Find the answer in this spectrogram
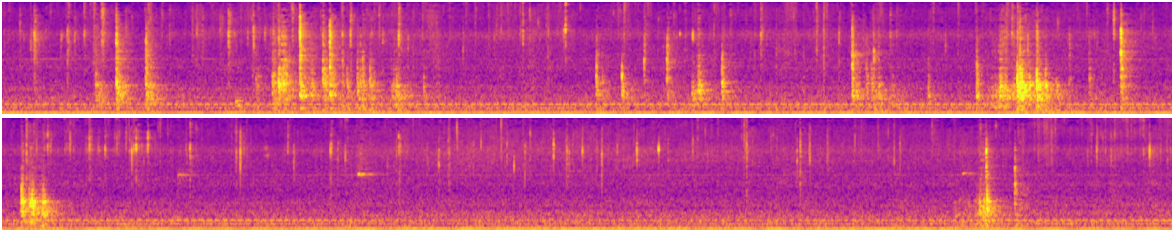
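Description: Battered chicken breast shallow-frying in oil in a non-stick pan, sizzling steadily. A slotted metal spatula scrapes and pushes against the pan in short bursts, several in the first half and once more near the end.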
